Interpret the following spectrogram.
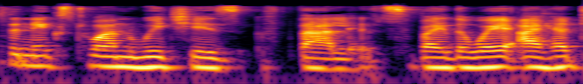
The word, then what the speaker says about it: phthalates: next one, which is phthalates. By the way, I had to Google to find out how this is pronounced. So it's phthalates. So it's the f and the together.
